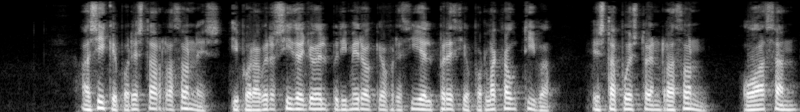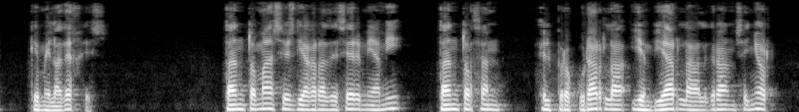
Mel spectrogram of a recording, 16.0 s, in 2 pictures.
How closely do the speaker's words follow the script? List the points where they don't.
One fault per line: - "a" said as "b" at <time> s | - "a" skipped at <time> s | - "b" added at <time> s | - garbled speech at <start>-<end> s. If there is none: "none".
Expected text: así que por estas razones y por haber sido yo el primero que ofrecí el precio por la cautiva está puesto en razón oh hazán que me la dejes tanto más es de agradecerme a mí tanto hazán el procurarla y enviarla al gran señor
none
